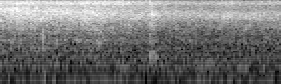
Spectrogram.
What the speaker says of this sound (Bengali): এখন একটু কষিয়ে নেব।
